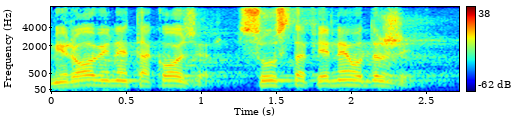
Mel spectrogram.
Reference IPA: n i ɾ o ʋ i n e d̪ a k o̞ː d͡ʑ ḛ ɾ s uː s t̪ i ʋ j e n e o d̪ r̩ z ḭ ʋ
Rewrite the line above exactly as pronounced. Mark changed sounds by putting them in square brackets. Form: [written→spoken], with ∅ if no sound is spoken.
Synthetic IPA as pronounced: [n→m] i ɾ o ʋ i n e [d̪→t̪] a k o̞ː d͡ʑ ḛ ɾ s uː s t̪ [i→a] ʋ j e n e o d̪ r̩ [z→ʒ] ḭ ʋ

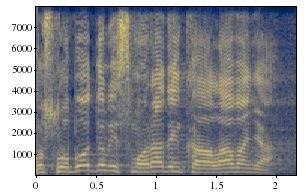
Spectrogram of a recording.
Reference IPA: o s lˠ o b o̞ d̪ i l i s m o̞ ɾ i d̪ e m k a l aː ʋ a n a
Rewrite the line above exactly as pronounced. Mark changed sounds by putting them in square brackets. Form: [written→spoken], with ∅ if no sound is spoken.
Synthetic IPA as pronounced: o s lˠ o b o̞ d̪ i l i s m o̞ ɾ [i→a] d̪ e [m→ŋ] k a l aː ʋ a [n→ɲ] a

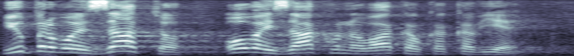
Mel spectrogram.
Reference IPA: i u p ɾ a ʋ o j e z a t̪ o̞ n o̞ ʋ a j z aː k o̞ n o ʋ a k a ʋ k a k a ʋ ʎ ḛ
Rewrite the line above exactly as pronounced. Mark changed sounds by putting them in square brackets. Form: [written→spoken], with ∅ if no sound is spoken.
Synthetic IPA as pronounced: i u p ɾ a ʋ o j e z a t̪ o̞ [n→∅] o̞ ʋ a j z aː k o̞ n o ʋ a k a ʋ k a k a ʋ [ʎ→j] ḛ

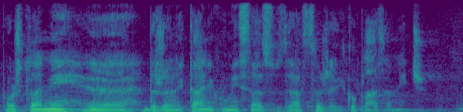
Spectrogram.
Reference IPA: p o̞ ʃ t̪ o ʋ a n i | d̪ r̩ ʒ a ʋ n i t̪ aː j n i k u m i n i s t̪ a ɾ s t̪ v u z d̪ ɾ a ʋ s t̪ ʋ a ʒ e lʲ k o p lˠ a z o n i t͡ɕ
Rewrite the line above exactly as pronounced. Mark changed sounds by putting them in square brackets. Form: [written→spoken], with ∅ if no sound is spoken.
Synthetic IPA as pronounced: p o̞ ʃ t̪ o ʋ a n i | d̪ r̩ ʒ a ʋ n i t̪ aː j n i k u m i n i s t̪ a ɾ s t̪ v u z d̪ ɾ a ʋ s t̪ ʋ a ʒ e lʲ k o p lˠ a z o n i t͡ɕ

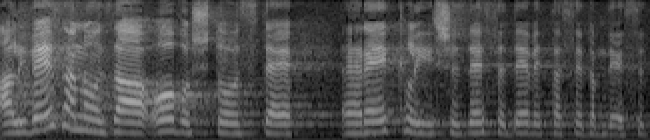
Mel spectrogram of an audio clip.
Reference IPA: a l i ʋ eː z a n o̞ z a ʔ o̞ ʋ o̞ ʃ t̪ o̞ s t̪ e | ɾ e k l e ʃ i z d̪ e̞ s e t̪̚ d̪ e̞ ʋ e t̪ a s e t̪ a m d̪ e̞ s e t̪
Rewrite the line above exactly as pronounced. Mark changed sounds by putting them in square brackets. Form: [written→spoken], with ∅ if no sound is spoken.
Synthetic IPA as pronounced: a l i ʋ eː z a n o̞ z a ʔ o̞ ʋ o̞ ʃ t̪ o̞ s t̪ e | ɾ e k l [e→i] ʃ [i→e] z d̪ e̞ s e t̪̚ d̪ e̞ ʋ e t̪ a s e [t̪→d̪] a m d̪ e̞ s e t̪

